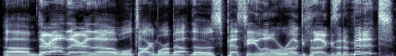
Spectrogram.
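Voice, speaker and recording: A man co-hosting a casual podcast chat, jokey and quick to laugh. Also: fairly high pitch, lively intonation, clear, resonant tone, no room sound, studio quality. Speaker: podcast co-host.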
